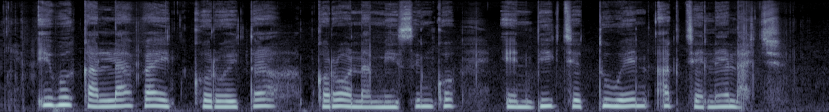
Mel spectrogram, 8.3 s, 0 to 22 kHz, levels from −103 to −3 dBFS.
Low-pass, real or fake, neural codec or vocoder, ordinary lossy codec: none; real; none; none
